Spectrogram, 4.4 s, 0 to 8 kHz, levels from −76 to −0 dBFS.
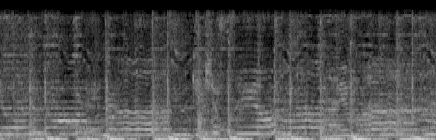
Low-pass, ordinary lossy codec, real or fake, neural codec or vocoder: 7.2 kHz; none; fake; codec, 16 kHz in and 24 kHz out, 2.2 kbps, FireRedTTS-2 codec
